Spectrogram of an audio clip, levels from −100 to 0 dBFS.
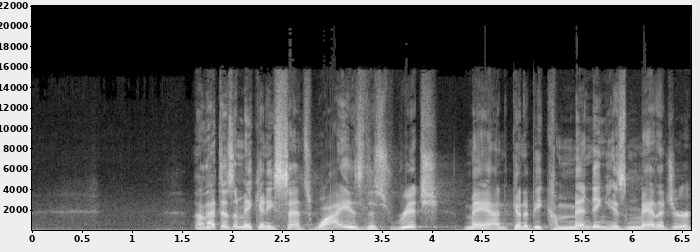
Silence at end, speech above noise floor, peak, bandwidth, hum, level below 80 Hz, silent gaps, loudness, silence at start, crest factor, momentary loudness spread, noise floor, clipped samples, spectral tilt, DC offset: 0 s; 35 dB; 0 dBFS; 16.5 kHz; none; -50 dBFS; none; -13 LUFS; 1.65 s; 14 dB; 6 LU; -48 dBFS; under 0.1%; -3.5 dB/octave; under 0.1%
